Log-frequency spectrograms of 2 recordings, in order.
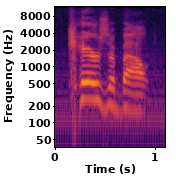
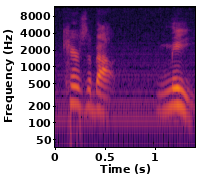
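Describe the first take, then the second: First: Said in the usual way. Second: "cares about me" softer, leaning on "me"; personal, soft. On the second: Shown as a demonstration. Pastor retrying the line to the congregation, soft and personal. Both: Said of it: "let's do it like this".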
